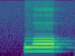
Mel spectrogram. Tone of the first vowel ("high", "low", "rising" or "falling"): high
